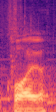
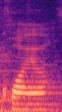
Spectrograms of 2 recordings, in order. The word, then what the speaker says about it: choir: choir choir but yeah it sounds like a cue right yeah like acquire the end we said choir it really does not sound like it's spelled definitely not yeah but I can see why people would say this differently it helps when you say the ah at the end choir so the next word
